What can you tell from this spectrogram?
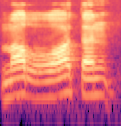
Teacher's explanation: را مشدد ہے، تشدید والی را ہے، اور را مشدد کے اوپر زبر ہے، اس لیے را کیا ہوگی؟ پر ہوگی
